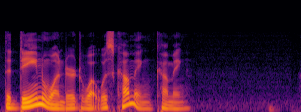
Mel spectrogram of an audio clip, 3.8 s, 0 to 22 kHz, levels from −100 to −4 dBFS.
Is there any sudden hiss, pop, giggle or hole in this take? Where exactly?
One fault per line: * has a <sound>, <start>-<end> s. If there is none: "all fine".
* has a sniff, 3.3-3.5 s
